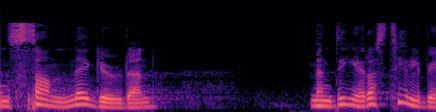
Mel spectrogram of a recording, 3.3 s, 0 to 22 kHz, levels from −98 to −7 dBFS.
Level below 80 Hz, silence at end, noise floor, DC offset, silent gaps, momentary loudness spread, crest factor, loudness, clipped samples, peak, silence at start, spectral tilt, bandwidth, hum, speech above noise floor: -76 dBFS; 0 s; -80 dBFS; under 0.1%; none; 7 LU; 20 dB; -40 LUFS; under 0.1%; -20 dBFS; 0 s; -6.5 dB/octave; 10.5 kHz; none; 41 dB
